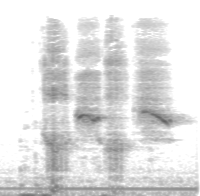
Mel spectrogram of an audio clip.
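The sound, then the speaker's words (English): Breathy exhales carry two thin, high whistling tones, each lasting a fraction of a second, fairly quiet over a low steady hum, with no talking. “Yeah, it was a weird little whistle thing that you...”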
